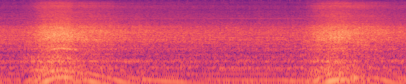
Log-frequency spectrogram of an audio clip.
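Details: Lada Niva engine, two quick blips from idle: a knock sharpens as revs climb and fades back at idle; owner asks what it is, cause not yet clear.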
